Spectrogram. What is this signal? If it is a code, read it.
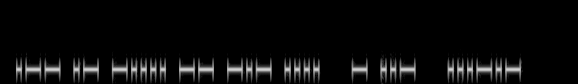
Morse code, heard as a keyed tone, about 25 wpm, 700 Hz. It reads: WA6MKH TU <SK>
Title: K1USN SST QSO Practice 25wpm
